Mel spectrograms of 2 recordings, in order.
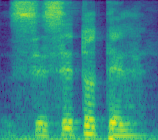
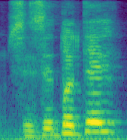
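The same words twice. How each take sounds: First: The pitch falls at the end. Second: The pitch rises at the end. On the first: It states an affirmation. "So there is no inflection on the answer" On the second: It asks a question. "You make the inflection"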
